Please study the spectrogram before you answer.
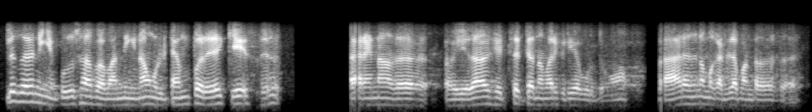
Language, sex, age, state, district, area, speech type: Tamil, male, 18-30, Tamil Nadu, Perambalur, rural, conversation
